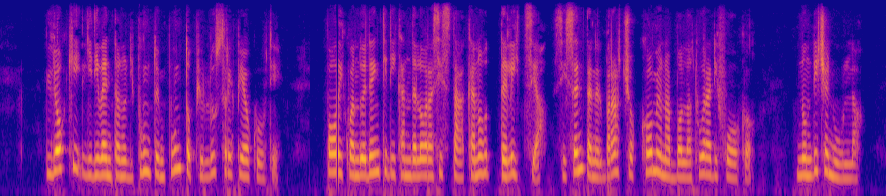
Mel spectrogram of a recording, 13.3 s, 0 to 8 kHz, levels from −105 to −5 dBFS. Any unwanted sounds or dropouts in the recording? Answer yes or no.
yes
